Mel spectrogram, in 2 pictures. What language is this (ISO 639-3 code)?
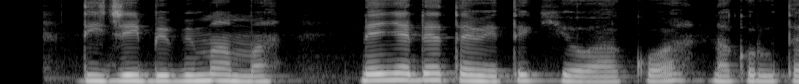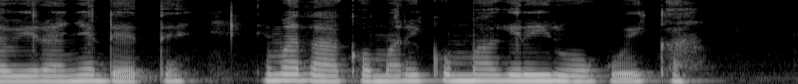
kik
